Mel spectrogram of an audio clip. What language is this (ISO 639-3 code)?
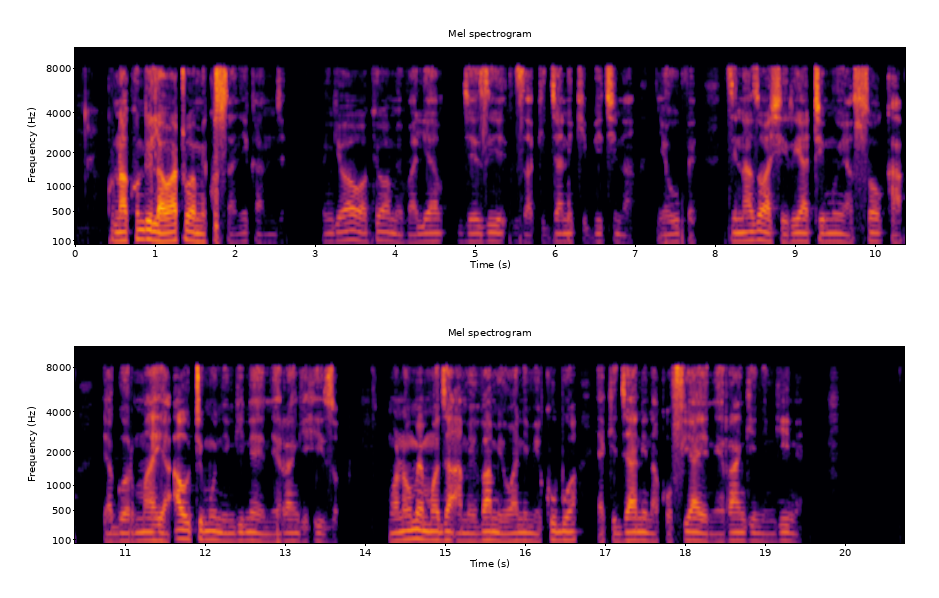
swa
